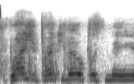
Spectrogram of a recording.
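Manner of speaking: high-pitched imitation of a jilted man; hammed-up lovesick protest; mock confrontation. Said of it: "goes up and confronts her".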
